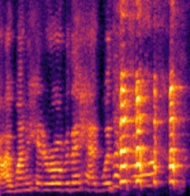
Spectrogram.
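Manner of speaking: joking frustration with a laugh; laughing confession. Retold or imitated. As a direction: blurt the exasperated truth through a laugh. Retold exasperated confession.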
